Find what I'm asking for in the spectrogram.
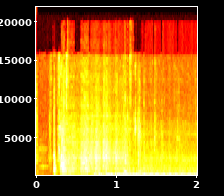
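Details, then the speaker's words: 2003 Subaru WRX wagon, first start right after replacing all four coil packs for misfiring on all cylinders: engine catches then shakes with a deep, uneven, lumpy idle; cylinder 2 misfire detected, cause not confirmed. "let start quick like really quick oh my engine's shaking guys this is not good"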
